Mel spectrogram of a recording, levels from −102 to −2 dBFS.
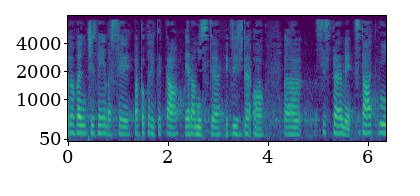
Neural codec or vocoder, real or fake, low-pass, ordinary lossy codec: codec, 44.1 kHz, 1.7 kbps, Pupu-Codec; fake; 7.2 kHz; MP3, 32 kbps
